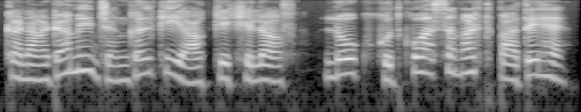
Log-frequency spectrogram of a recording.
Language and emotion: Hindi, fearful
